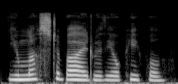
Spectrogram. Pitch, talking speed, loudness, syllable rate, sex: 210 Hz, 200 wpm, -15 LUFS, 5.7 syllables/s, female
